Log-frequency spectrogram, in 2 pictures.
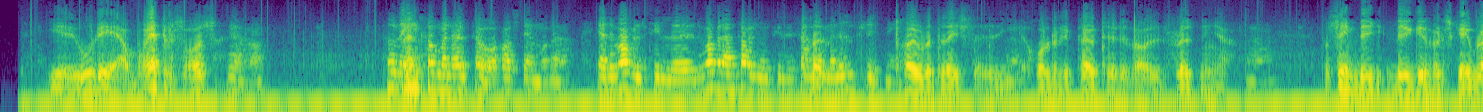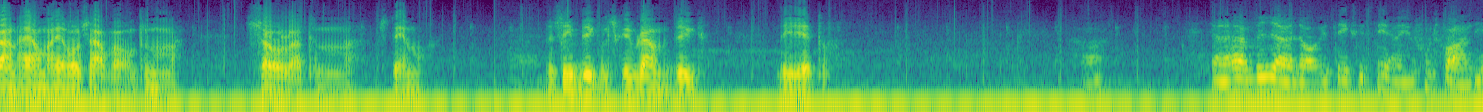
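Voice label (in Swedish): Östra Ingelstad Skåne, dialekter; Folkminnen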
